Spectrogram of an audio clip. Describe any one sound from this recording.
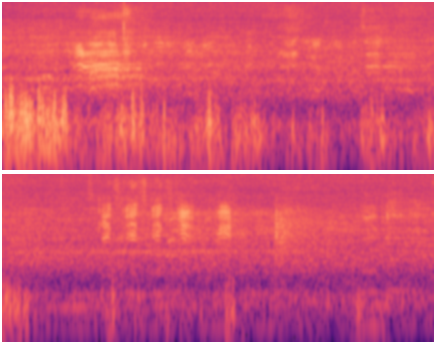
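Young players shout to each other in the distance outdoors.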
